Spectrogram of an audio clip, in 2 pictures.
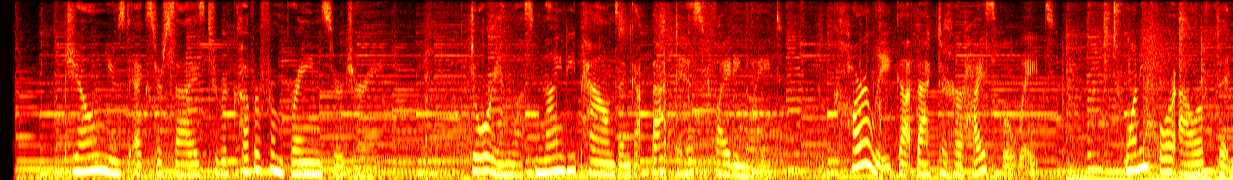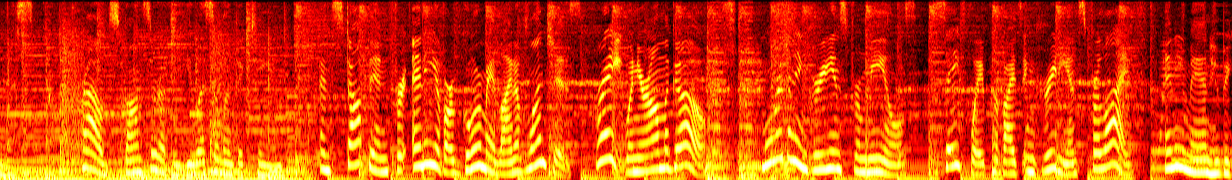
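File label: us commercial, American, female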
